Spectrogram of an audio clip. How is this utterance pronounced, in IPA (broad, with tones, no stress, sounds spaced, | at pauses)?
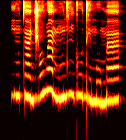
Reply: j ũ˨ t ã˨ d͡ʒ ɔ˨˦ w ã˦˨ m ũ˨˦ d ĩ˦ ɡ o˧ d e˨ m o˨ m ã˧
